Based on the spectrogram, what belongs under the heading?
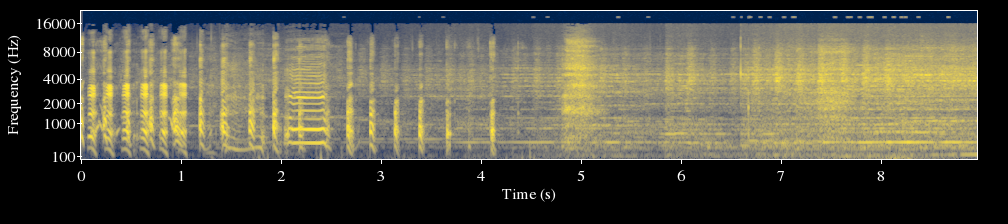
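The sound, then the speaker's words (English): A train chugs along with rapid, rhythmic bursts and a brief whistle-like tone, then settles into a steady, loud rumbling roar as it rolls on the rails. “We need to get this train to 88 miles an hour.”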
